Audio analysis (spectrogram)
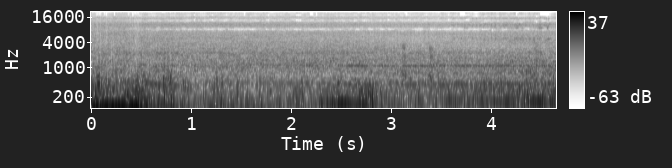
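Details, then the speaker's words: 1960 Johnson 10 hp outboard on a 14-foot Feathercraft on the lake, about 70 degrees, after gearcase rebuild and carburetor adjustment, full throttle at about 18 mph: strong steady drone with wind, even and clean, no misfire or gear noise. Normal full-throttle run. "Open her up and show you how she runs. Perfect."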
